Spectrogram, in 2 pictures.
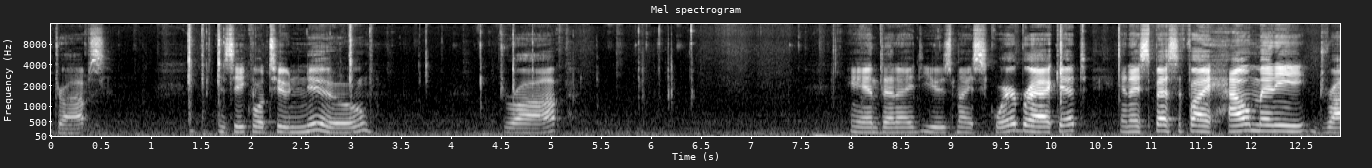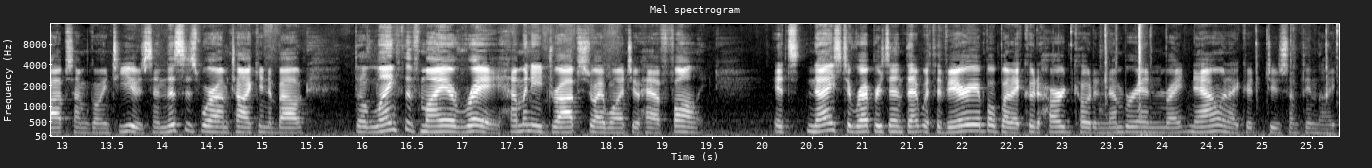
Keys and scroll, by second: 1.4-2.5 typing, 3.9-6.1 typing, 9.8 typing, 22.7-25.5 typing.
